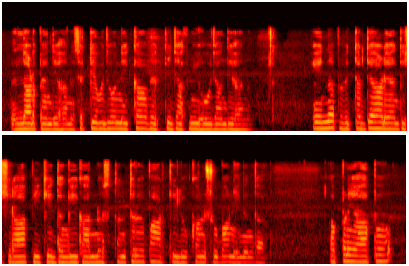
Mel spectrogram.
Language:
Punjabi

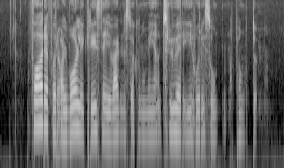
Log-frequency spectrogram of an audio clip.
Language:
Norwegian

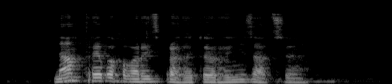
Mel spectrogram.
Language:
Belarusian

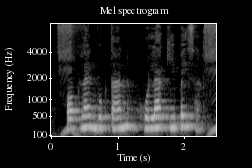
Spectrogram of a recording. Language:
Magahi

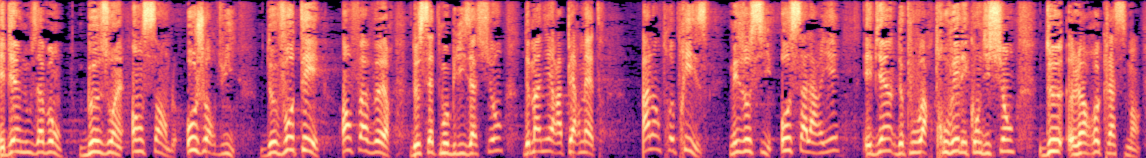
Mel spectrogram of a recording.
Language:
French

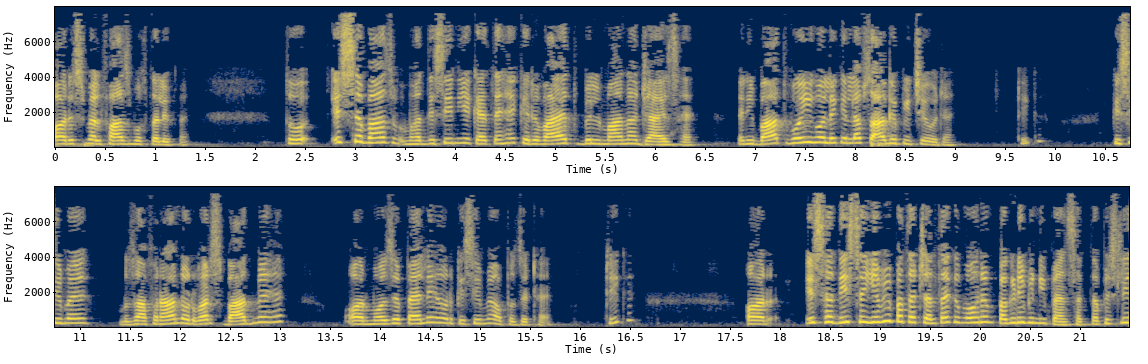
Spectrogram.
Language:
Urdu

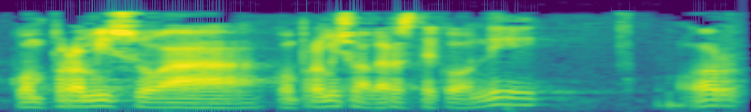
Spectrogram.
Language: Basque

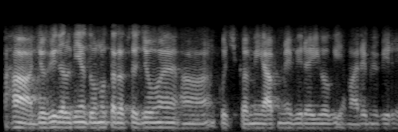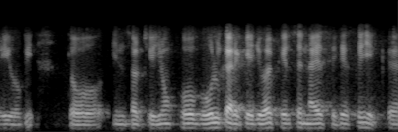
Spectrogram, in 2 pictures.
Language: Hindi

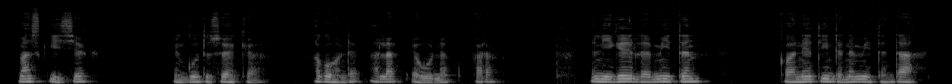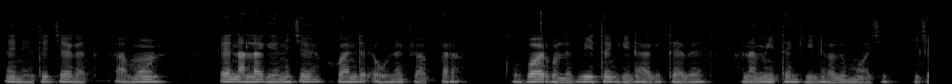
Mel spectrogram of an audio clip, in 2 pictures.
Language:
Kalenjin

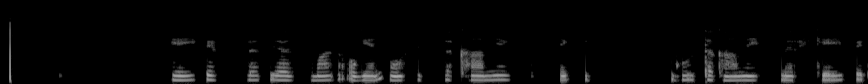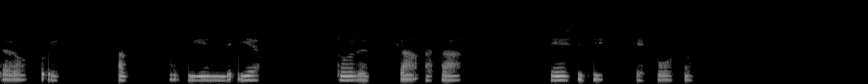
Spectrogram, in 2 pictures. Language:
Wolaytta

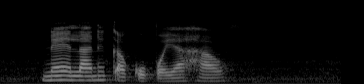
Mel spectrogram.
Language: Southern Sotho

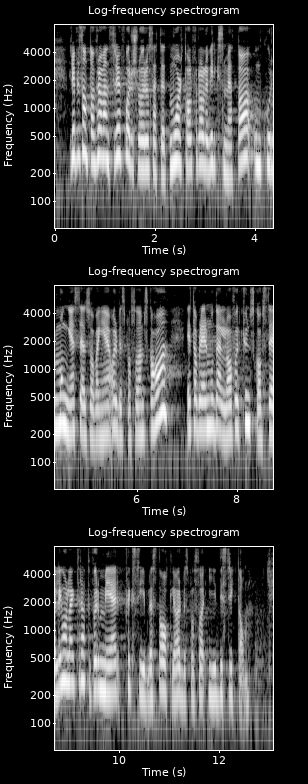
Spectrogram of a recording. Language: Norwegian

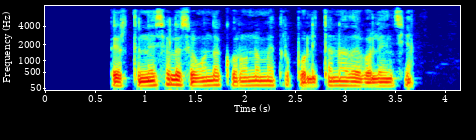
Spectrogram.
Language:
Spanish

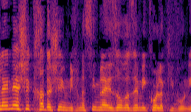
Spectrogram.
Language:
Hebrew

